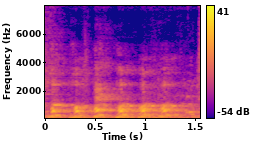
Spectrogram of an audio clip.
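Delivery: high, laughing hop hop grunts on each step; stair effort noises. Retold or imitated. Comedian mimicking his noises running up the stairs, high laughing grunts. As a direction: puff out little hops as you bound up the stairs. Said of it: "I have to make a noise".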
